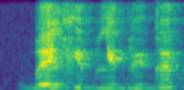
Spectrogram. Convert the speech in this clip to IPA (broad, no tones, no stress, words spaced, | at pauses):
bɛlʲxʲøb lʲøɡyɡø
